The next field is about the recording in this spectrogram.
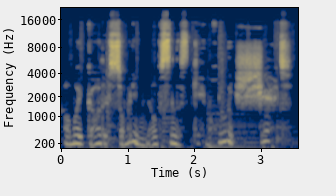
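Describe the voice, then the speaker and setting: A woman's voice: lowish voice, normal speed, faint music behind. A woman doing a playful let's play, reading visual novel text aloud and reacting casually. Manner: playful, giggly. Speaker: streamer.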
